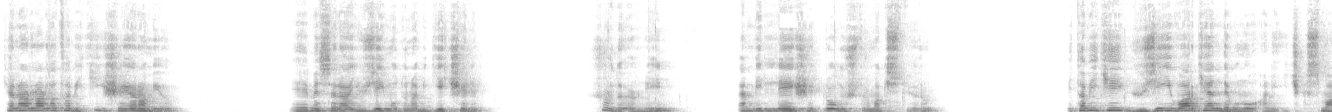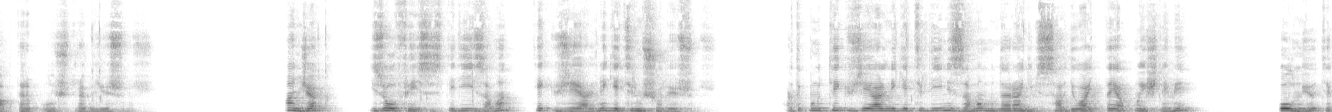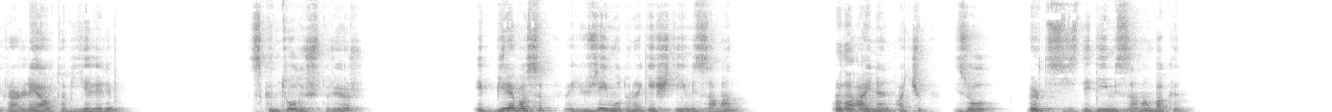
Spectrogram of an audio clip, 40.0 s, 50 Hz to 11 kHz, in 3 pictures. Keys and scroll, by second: 3.3 3, 12.5 e, 25.5 ctrl+z, 28.4 Tab, 31.7 1, 35.5 F3.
